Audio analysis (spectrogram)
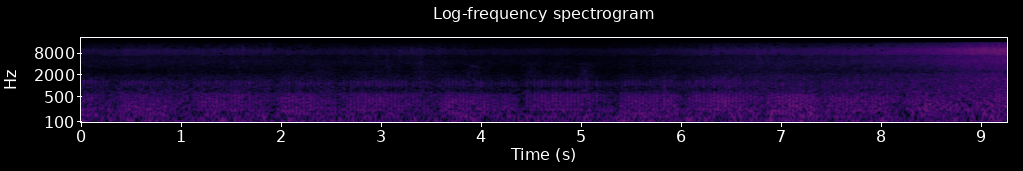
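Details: Low, even purr of a house cat in a windy cabin, partly buried under swelling gusts of wind that rise and fall across the recording.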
